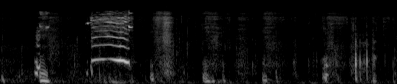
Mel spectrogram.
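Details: Fox red Labrador Retriever puppies, seven weeks old, out of doors for the first time; one drawn-out, slightly rising nasal whine stands out among soft scuffling, footstep-like thumps and a few fainter squeaks.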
